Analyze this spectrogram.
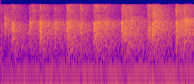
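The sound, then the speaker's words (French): Church audience clapping to acclaim the Lord, with many hands striking together in a steady, fast rhythm of about four claps per second, crisp and even throughout. “Est-ce qu'on peut acclamer le Seigneur pour tout ce qu'on a vu aujourd'hui?”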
